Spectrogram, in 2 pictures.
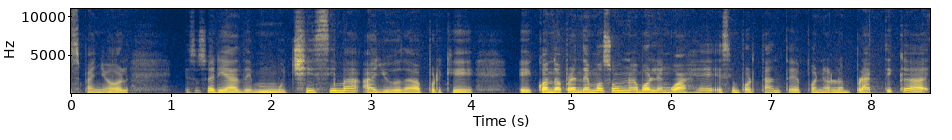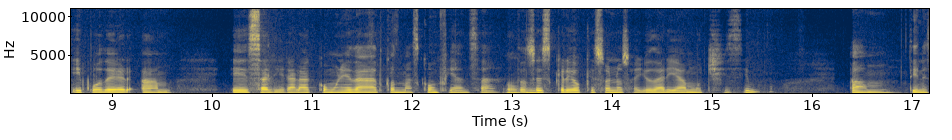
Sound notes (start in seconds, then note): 4.6 continues speaking in Spanish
